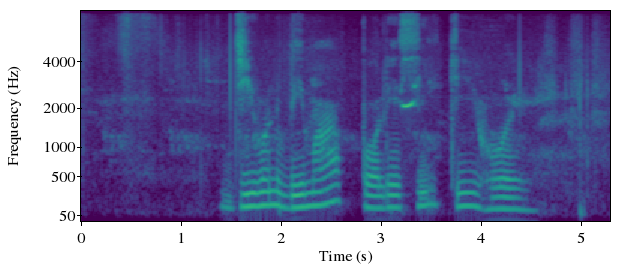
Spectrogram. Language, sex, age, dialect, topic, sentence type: Magahi, male, 31-35, Northeastern/Surjapuri, banking, question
